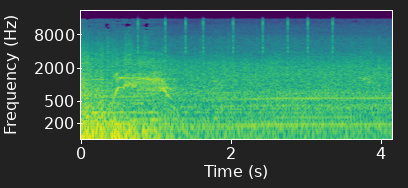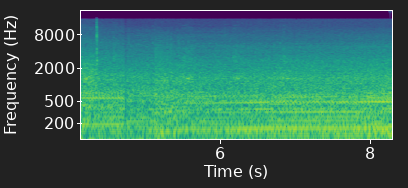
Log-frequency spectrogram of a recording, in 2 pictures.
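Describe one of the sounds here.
A van engine drones as the van drives along a road.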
